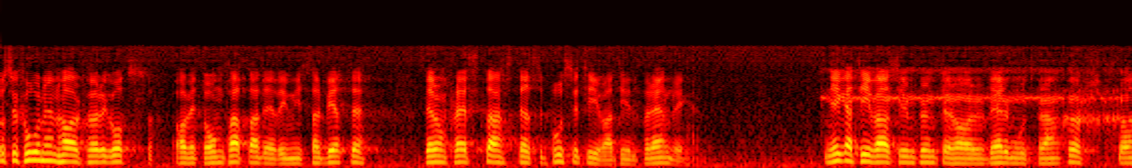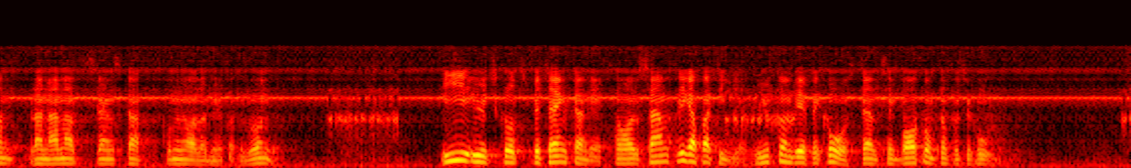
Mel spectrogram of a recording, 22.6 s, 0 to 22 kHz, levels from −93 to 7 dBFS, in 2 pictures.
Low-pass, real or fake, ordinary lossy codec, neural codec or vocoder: 7.2 kHz; fake; none; codec, 16 kHz, 4 kbps, FunCodec, trained on Chinese and English, 50 frames a second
